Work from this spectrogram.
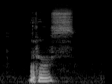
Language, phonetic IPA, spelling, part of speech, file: Polish, [rus], Rus, proper noun / noun, LL-Q809 (pol)-Rus.wav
